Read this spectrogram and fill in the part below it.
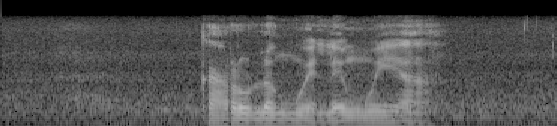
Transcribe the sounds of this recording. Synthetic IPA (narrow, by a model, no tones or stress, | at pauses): kʼaɾʊlɛŋwɛlɛŋwɛja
